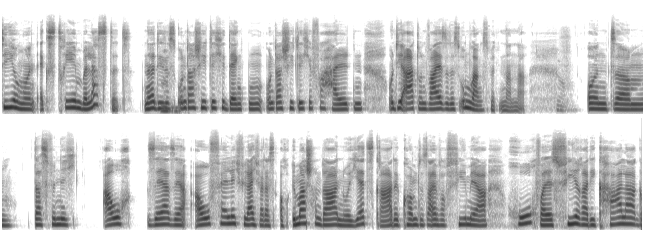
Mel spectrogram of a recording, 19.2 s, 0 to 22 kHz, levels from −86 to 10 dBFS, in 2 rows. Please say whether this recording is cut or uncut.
uncut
